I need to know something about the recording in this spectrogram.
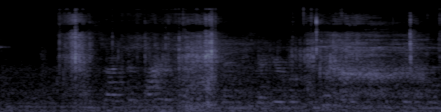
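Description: Faint speech in the background, with a few light clicks and rustles of small objects being handled.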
